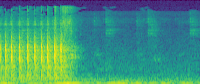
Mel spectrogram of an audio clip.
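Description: Small battery-powered DC motor spinning a neodymium magnet on its shaft, with a rapid, even clicking as a hand-held magnet is held close. The clicking stops suddenly about three-quarters of a second in, the hand-held magnet's pull being strong enough to stop the shaft; a few faint ticks follow.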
